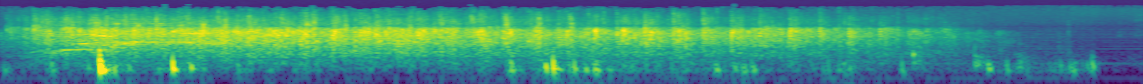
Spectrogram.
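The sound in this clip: An audience at an ENC gathering applauds to welcome a speaker. Dense, steady clapping holds for about ten seconds, then thins out and fades to silence.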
